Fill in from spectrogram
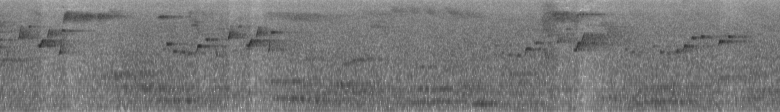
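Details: Blue-crowned hanging parrots (Loriculus galgulus) at Schönbrunn Zoo, Vienna, giving thin, high, shrill chirps and short squeaky notes in quick, irregular bursts, several at once.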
